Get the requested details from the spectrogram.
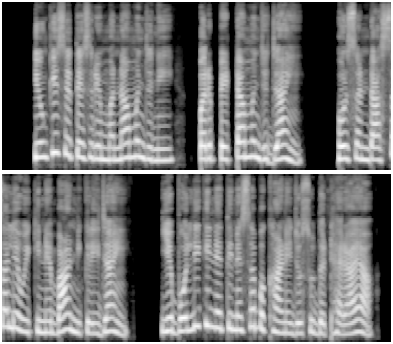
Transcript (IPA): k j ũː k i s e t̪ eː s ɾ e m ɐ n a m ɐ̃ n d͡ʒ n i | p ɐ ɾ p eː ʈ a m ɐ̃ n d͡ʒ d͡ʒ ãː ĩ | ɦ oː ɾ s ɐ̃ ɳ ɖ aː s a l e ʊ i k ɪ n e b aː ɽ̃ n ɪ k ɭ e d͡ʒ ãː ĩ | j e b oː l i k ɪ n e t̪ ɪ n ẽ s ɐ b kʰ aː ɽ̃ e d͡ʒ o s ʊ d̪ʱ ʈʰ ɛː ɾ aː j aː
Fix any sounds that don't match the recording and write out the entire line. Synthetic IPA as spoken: k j ũː k i s e t̪ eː s ɾ e m ɐ n a m ɐ̃ n d͡ʒ n i | p ɐ ɾ p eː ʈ a m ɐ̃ n d͡ʒ d͡ʒ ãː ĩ | ɦ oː ɾ s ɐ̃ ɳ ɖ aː s a l e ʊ i k ɪ n e b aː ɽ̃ n ɪ k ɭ i d͡ʒ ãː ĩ | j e b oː l i k ɪ n e t̪ ɪ n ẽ s ɐ b kʰ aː ɽ̃ e d͡ʒ o s ʊ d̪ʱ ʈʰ ɛː ɾ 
